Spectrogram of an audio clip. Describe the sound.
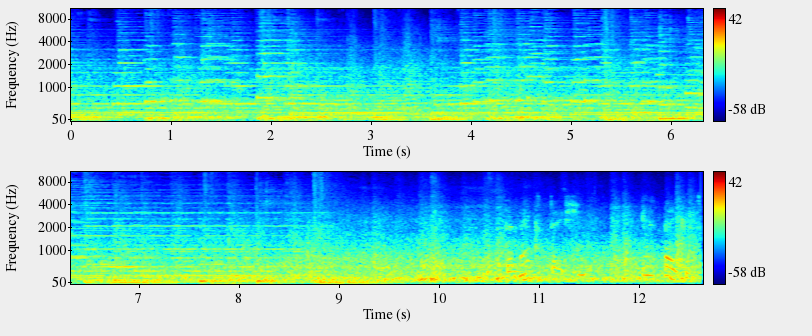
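An underground train rumbles and hums through a subway station, a steady, loud drone with clattering and screeching building toward the end, and people's voices murmuring underneath.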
